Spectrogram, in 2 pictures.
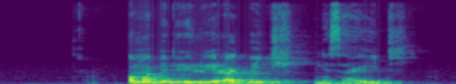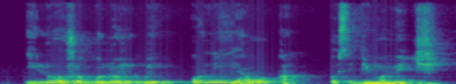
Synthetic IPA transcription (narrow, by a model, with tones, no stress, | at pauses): ɔ˧mɔ̃˧bi˦bi˦i˦˨lu˨˦i˦˨ɾa˨˧˦ɡ͡be˦˨d͡ʒi˨nĩ˧sa˨i˦˨di˨ | i˨lu˨˦o˦˨ʃo˨˧k͡po˨˦lo˦ŋ̩˦ɡ͡bi˦o˦nĩ˦˨ja˨wo˨˦˨kã˨o˦si˦˨bi˨˦mɔ̃˧me˦d͡ʒi˦˨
